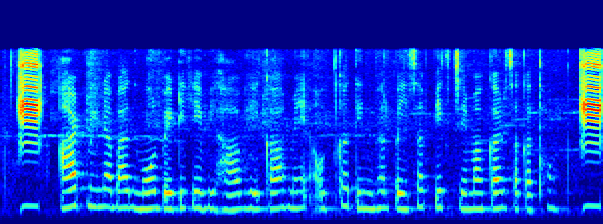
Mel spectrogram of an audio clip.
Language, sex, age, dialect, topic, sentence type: Chhattisgarhi, female, 25-30, Central, banking, question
